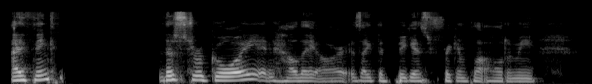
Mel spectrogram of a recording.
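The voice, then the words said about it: Groggy morning voice. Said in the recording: “my voice is so different... this is my morning voice. I just woke up 10 minutes ago.”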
